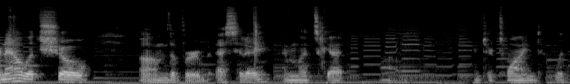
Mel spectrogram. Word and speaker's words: essere: For now, let's show the verb essere, and let's get intertwined with the verb and understand how it works. So essere, two S's, very important to pronounce both of them.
